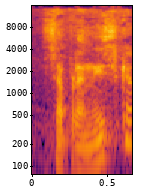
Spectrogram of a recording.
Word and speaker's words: Sapramiška: ¿Do I pronounce good? Zapranishka.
